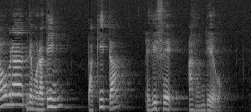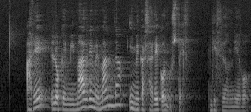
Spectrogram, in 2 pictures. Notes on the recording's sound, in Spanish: Hoy, dentro del Ciclo de Conferencias que el Teatro de la Zarzuela programa en colaboración con la Asociación Amigos de la Ópera de Madrid. La conferencia fue grabada en el Teatro de la Zarzuela en mayo de 2022.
